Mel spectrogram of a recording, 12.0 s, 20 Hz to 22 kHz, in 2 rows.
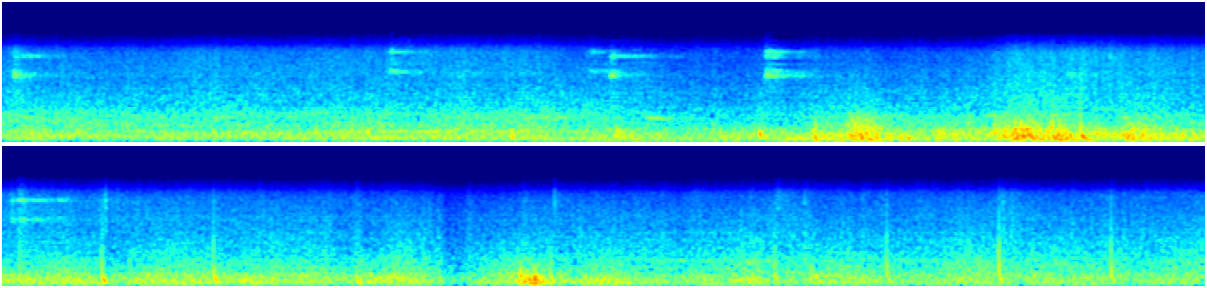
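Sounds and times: wind buffeting microphone: 2.3s - 12.0s.

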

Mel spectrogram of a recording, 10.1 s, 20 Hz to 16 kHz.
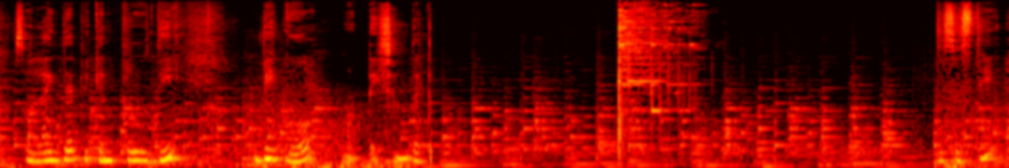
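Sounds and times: plucked string background music: 0.0s - 10.0s.

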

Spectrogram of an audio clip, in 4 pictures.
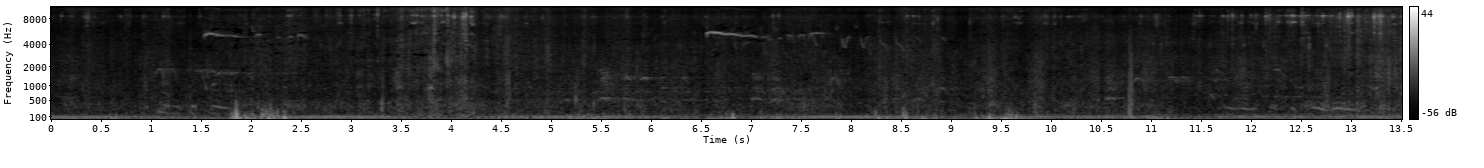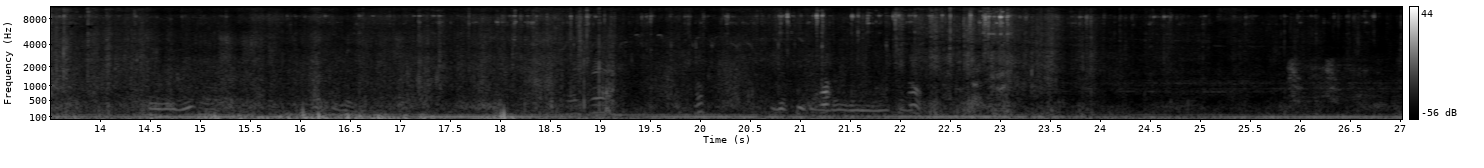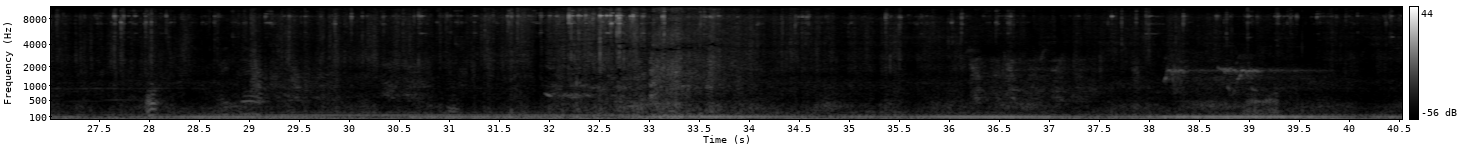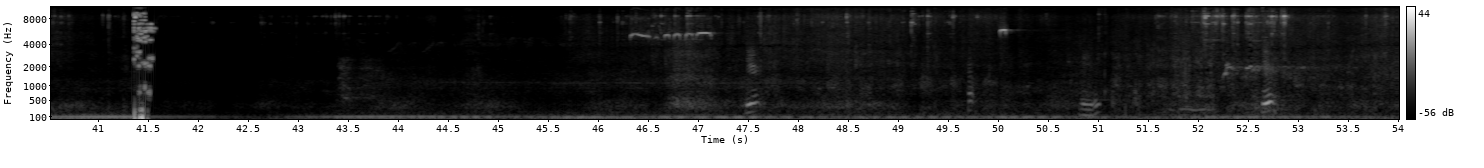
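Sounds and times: movement through tall grass: 0.0s - 27.6s, 46.0s - 54.0s
short chirps: 41.4s - 41.6s.

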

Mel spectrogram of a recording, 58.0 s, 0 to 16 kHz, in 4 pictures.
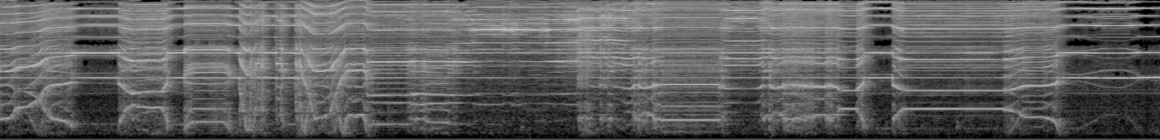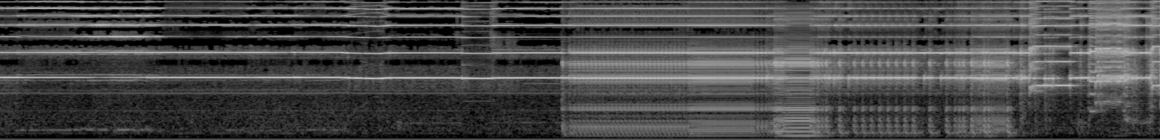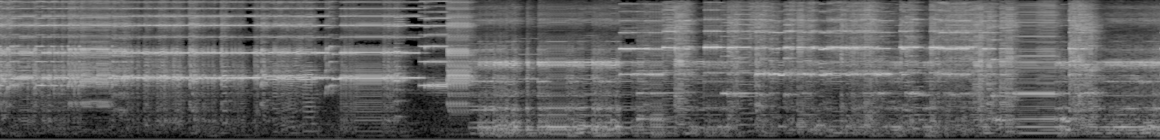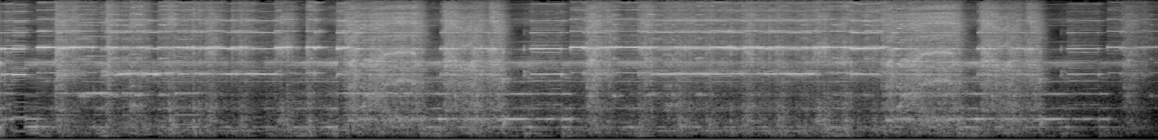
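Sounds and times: dense electronic noise layer: 34.9s - 57.9s
gliding electronic tones: 34.9s - 57.9s.

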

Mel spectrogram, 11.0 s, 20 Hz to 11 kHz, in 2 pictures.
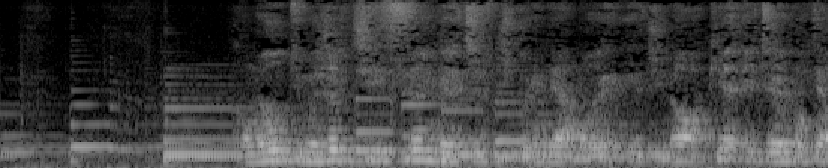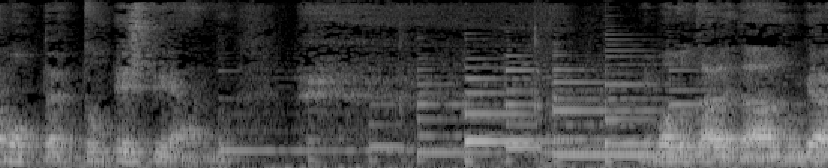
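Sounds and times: plucked guitar melody: 0.0s - 11.0s.

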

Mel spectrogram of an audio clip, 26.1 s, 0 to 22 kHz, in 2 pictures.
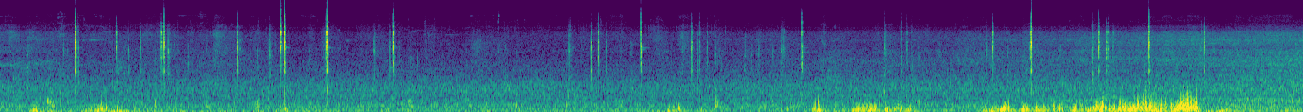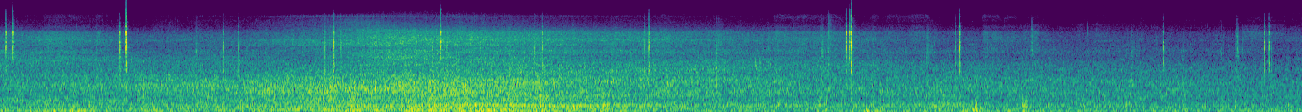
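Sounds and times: low rumbles: 0.0s - 26.0s
sharp clicks: 0.2s - 4.3s, 5.0s - 8.2s, 9.8s - 12.2s, 13.0s - 13.4s, 14.1s - 15.6s, 16.2s - 16.6s, 17.3s - 17.7s, 19.4s - 20.4s, 21.2s - 21.7s
car passing by: 10.5s - 26.0s.

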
